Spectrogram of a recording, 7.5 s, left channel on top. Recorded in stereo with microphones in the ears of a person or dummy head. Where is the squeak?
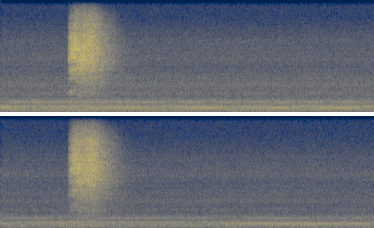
45° left (ahead or behind), 1.5 m.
